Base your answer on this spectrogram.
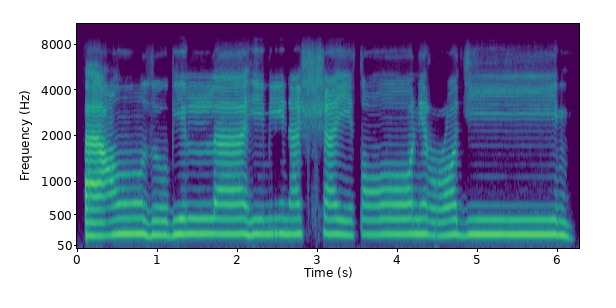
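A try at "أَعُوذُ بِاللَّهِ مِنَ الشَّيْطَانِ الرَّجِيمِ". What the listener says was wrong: Ayo, huruf to-nya kepanjangan.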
